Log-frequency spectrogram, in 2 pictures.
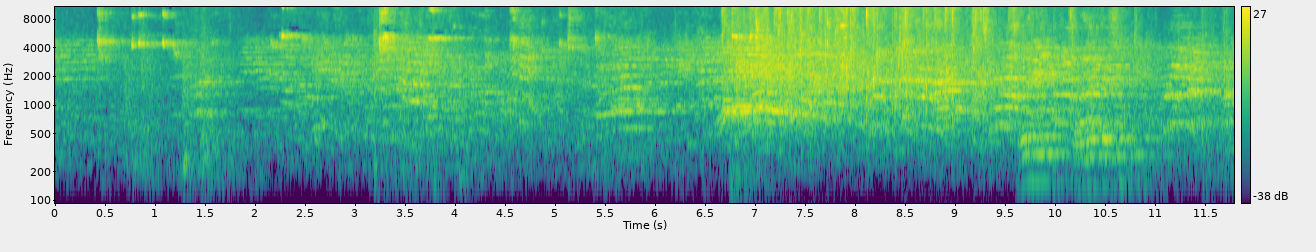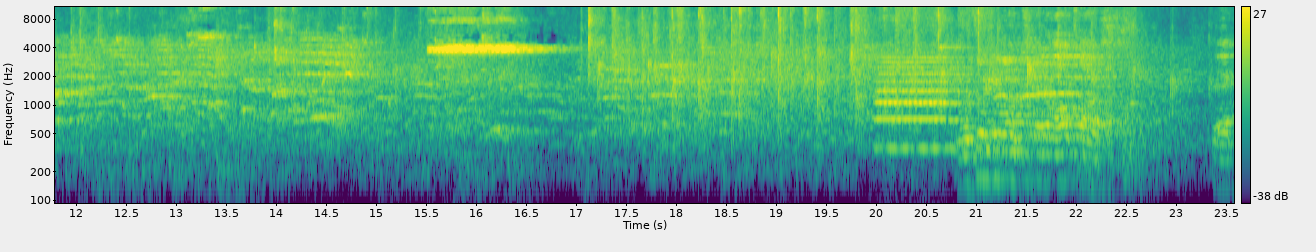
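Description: Basketball dribbling and bouncing on a hardwood gym floor, with players and spectators shouting, in a large echoing gym. About two-thirds of the way through, a referee's whistle gives one long blast, and near the end a steady, low-pitched tone sounds.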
